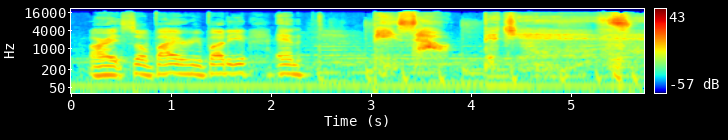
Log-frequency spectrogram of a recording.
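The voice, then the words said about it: Quiet whisper, strained voice. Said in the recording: “My voice is so gone that I'm going to do a quiet version this time. I'm going to whisper”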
